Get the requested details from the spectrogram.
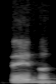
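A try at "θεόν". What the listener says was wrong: Or close to that, pero walang letter N sa gitna. Nasa huli. Teon.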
